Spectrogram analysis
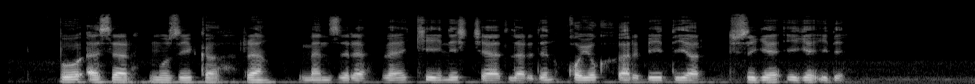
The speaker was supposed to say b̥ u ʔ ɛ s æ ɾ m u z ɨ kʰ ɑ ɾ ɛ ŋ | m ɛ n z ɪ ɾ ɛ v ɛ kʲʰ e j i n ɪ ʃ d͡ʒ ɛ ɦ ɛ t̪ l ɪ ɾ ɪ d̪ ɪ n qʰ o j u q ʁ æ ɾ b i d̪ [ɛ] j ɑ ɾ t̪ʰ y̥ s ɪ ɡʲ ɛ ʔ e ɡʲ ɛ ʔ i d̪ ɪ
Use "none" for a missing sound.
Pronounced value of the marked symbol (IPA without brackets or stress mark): i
